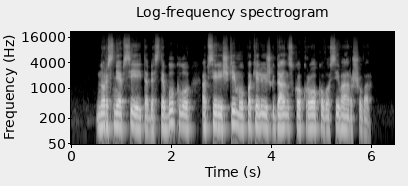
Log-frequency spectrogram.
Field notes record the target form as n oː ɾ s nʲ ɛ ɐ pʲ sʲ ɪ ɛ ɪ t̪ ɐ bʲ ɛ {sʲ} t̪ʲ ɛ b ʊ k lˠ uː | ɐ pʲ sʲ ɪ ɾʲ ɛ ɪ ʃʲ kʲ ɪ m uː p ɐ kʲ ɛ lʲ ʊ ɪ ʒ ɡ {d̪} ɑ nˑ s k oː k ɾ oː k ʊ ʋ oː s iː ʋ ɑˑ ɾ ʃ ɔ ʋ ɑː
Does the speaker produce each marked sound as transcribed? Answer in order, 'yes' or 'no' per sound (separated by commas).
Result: yes, yes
